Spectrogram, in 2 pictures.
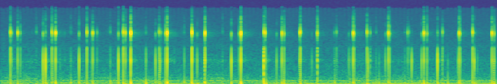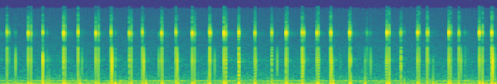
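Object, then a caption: Thin clear plastic dome lid. Long acrylic nails scratch and tap a hollow, thin, transparent plastic dome lid set over a microphone, making a steady run of sharp, bright clicks and scrapes. A faint low hum sits underneath, and each tick stops almost at once with no ring.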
